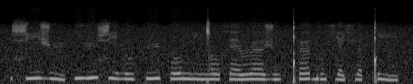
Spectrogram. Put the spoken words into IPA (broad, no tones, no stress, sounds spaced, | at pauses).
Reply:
ɕ i ʒ y | j y ɕ i ð u p y p o ŋ i ŋ͡ǀ o x ɛ ɹ œ ʒ y ǃʰ œ ɡ u ç ɛ ç œ ǃ i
